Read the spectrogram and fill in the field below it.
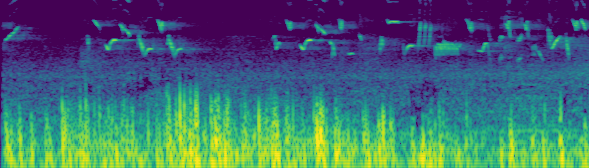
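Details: A six-month-old young Black-throated Canary (Crithagra atrogularis) sings a fast, rambling string of high, varied chirps and slurred whistles over a steady low rumble of wind.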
